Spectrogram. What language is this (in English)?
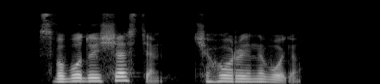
Ukrainian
